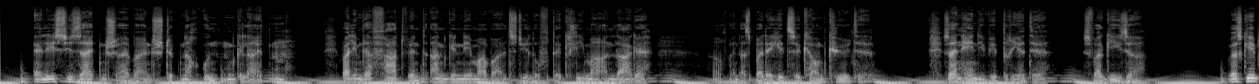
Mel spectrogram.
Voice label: Krimi Hörbuch; LOFT VOICES

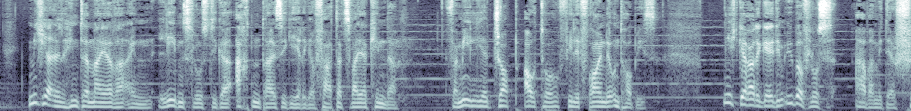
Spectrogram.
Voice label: erzaehlung notaufnahme; LOFT VOICES

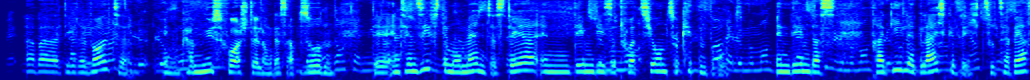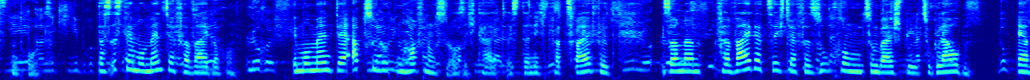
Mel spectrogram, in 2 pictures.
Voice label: Voice Over; Arte Philosophie; Logik des Absurden

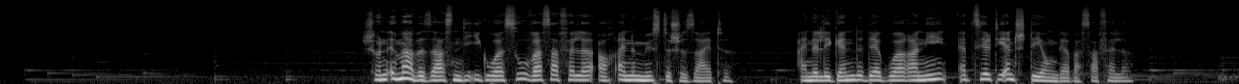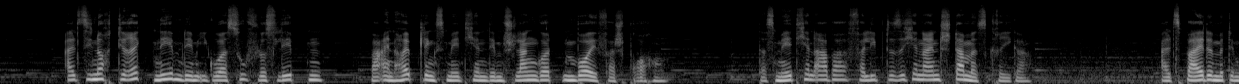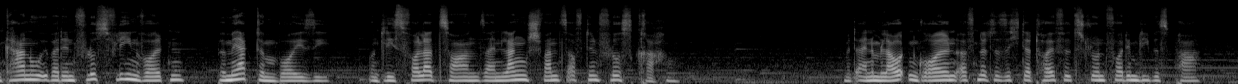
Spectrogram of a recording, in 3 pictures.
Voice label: Doku; LOFT VOICES

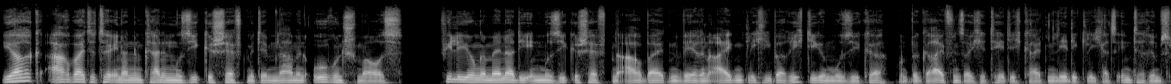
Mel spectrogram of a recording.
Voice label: erzaehlung

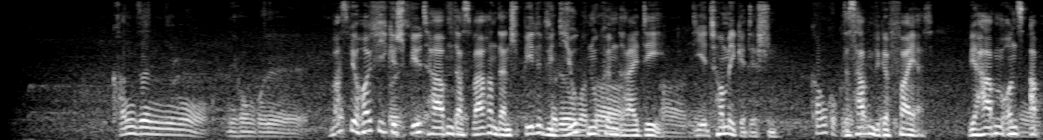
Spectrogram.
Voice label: Sprach Demo Voiceover

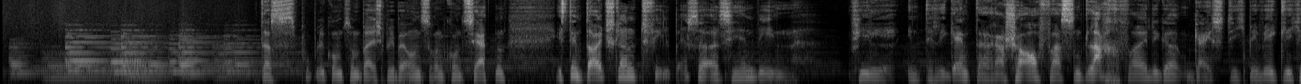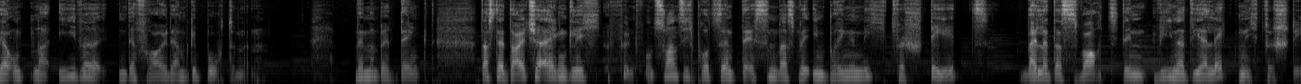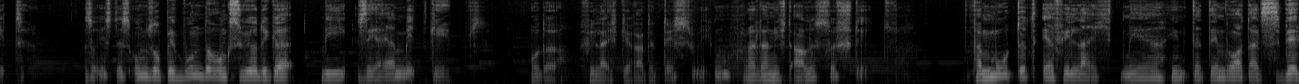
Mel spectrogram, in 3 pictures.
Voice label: wienerisch; LOFT VOICES

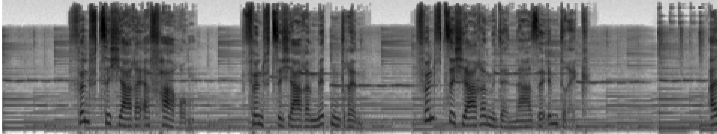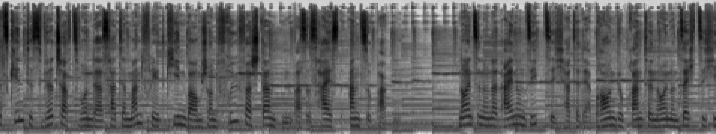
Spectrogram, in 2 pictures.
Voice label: Imagefilm Gaertnerei

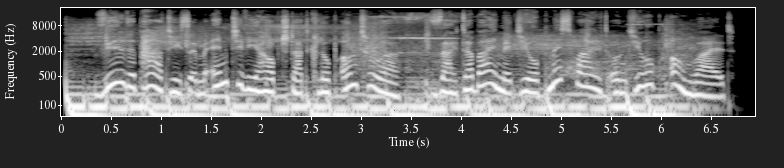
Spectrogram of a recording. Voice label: tv spot werblich jugendlich straight sexy; mtv; joop

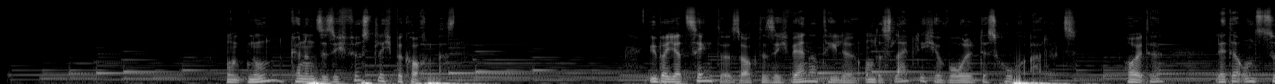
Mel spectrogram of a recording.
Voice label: Dokumentation; Leibkoch der Bismarcks; LOFT VOICES

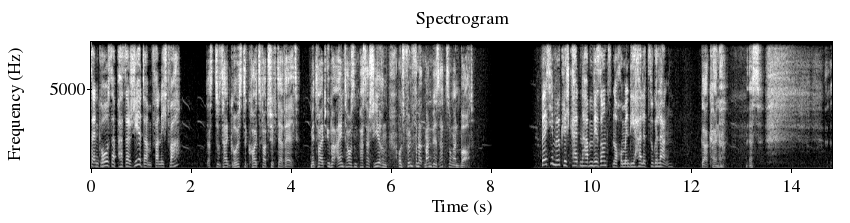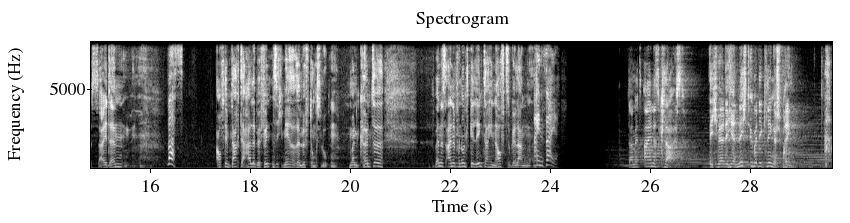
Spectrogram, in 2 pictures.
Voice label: DEUTSCH MALE Hoerspiel; Maritim; Irene Adler; LOFT VOICES

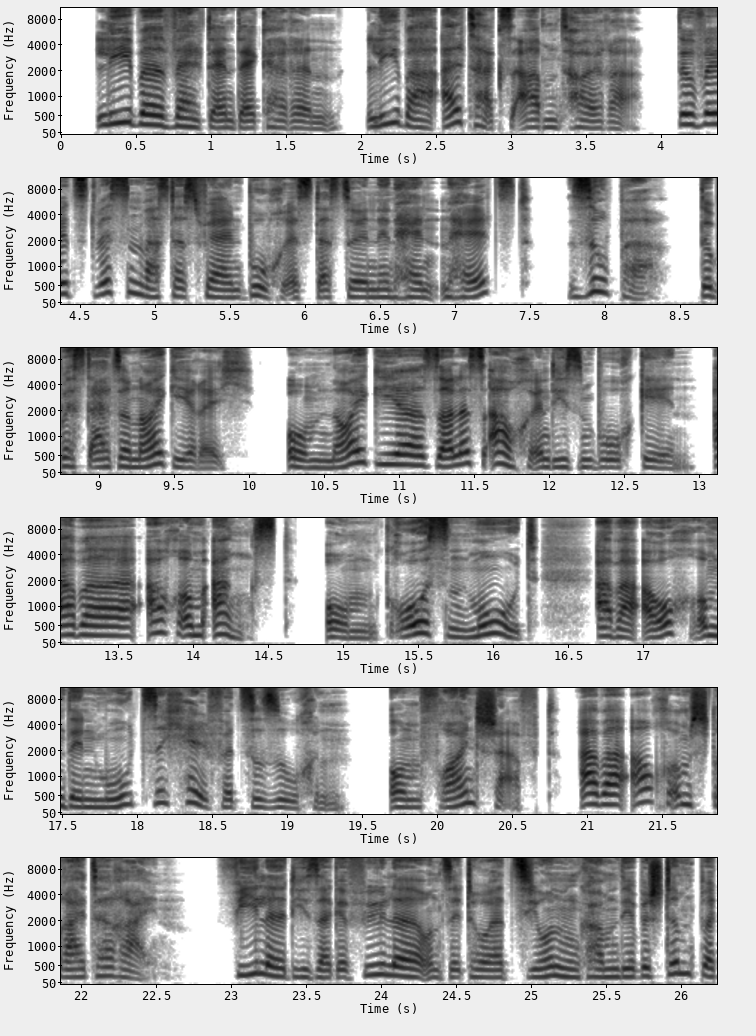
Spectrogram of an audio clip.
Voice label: Hoerbuch; Ein fantastisches Abenteuer; LOFT VOICES

